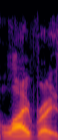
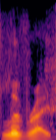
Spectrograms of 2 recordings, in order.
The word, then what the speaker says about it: Liveright: It's it's not live right. It's live right.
